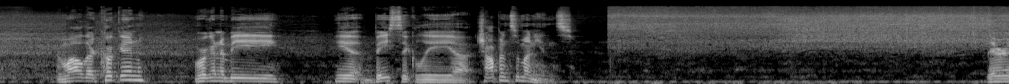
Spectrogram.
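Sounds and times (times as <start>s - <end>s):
low hum: 0.0s - 4.8s
burger patties sizzling on grill: 6.1s - 10.0s.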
